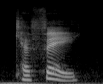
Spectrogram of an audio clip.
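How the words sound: It is said with American English pronunciation. "진짜 영어식 발음은요. cafe, cafe 이렇게 발음이 납니다"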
